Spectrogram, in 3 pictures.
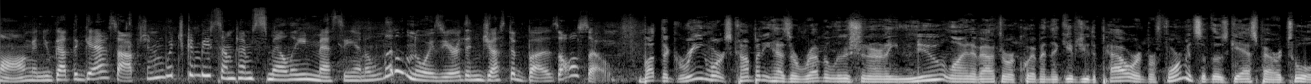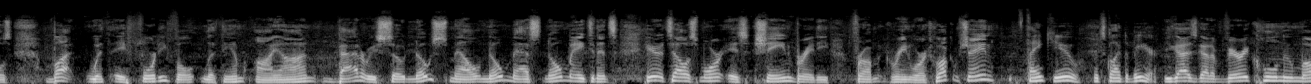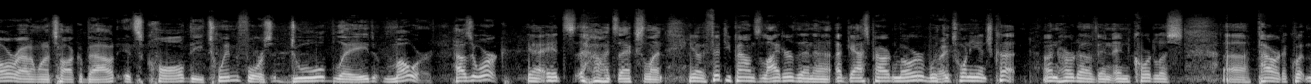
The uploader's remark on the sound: We are coming to you today from the 2013 National Hardware Show in Las Vegas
